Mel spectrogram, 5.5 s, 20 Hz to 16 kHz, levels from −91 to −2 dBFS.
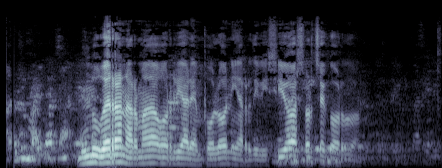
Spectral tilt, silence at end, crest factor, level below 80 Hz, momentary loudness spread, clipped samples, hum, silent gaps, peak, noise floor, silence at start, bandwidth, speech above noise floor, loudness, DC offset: -4 dB/octave; 1 s; 24 dB; -74 dBFS; 19 LU; under 0.1%; none; none; 0 dBFS; -60 dBFS; 0.1 s; 11 kHz; 36 dB; -23 LUFS; under 0.1%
